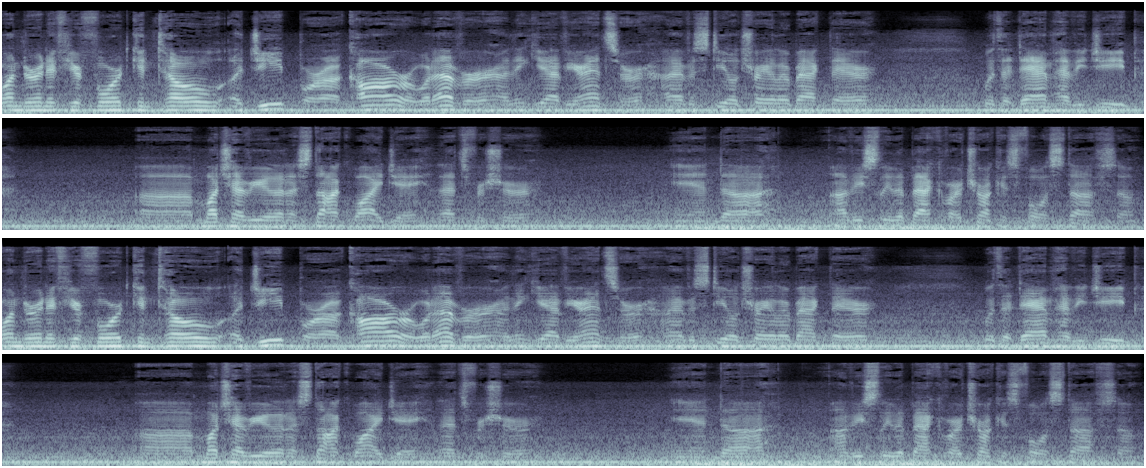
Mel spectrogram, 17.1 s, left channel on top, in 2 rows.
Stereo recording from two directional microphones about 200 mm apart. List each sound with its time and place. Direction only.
0.0 s speech: 5° right (ahead or behind)
7.6 s speech: 10° right (ahead or behind)
10.0 s speech: 5° right (ahead or behind)
13.9 s speech: 5° right (ahead or behind)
